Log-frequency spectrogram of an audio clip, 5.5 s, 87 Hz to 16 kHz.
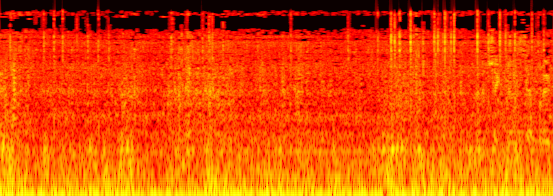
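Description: A car drives over a terrible rough rural road at about 30, its steady engine rumble and jolting rattles loud and continuous while someone talks over it.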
